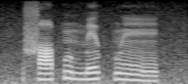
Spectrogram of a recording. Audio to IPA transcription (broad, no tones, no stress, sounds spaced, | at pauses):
sˤ e p ũ m e kʷ ẽː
